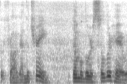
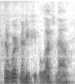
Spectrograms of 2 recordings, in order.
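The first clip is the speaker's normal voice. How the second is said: usual speaking voice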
